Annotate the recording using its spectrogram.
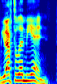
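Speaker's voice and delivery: loud, high-pitched, full-throated yell. Locked out, a man at the apartment door demands to be let in: shouted. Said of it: "shouted Tom".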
